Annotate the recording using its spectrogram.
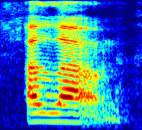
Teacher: this is what we call a schwa it changed from a to uh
